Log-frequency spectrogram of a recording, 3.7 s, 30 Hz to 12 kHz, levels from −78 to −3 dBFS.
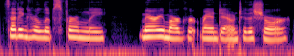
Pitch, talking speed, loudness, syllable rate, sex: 215 Hz, 180 wpm, -17 LUFS, 5.3 syllables/s, female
